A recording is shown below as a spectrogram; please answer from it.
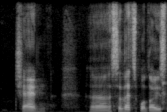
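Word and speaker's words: qian: chin chin uh so it's spelled q i a n but it's pronounced Chan uh so that's what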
